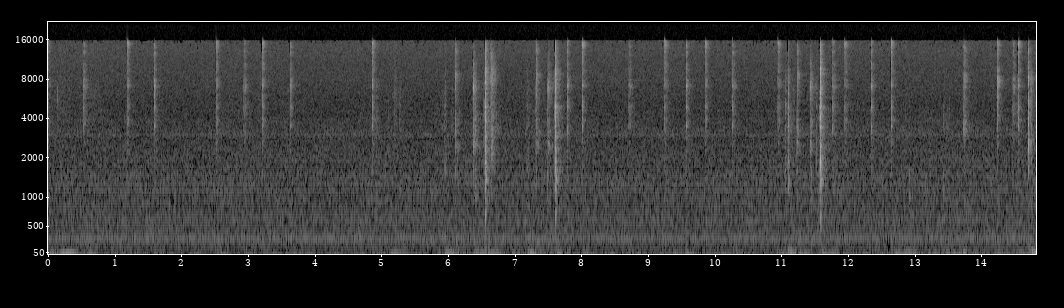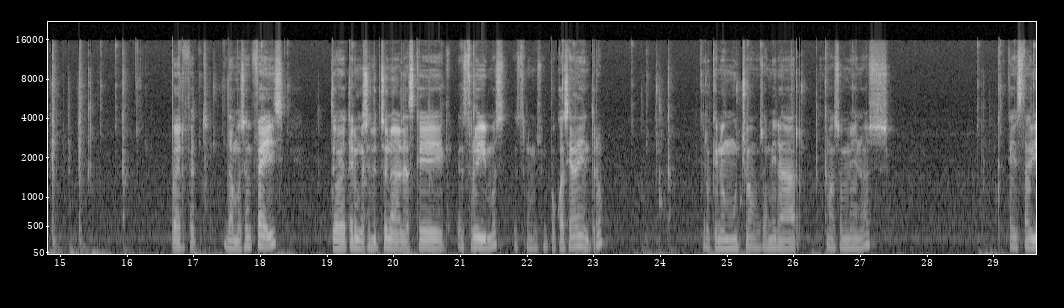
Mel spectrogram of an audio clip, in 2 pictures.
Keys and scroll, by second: 14.8 space, 15.1 space, 20.1 alt+r.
